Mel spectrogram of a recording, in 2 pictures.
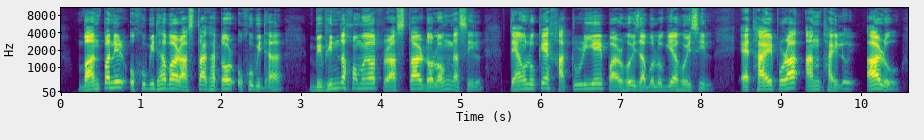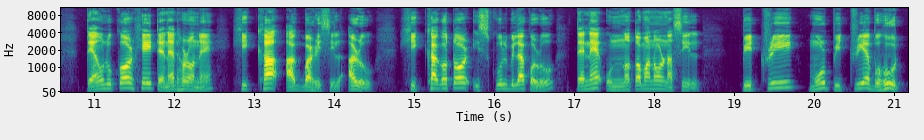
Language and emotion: Assamese, neutral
